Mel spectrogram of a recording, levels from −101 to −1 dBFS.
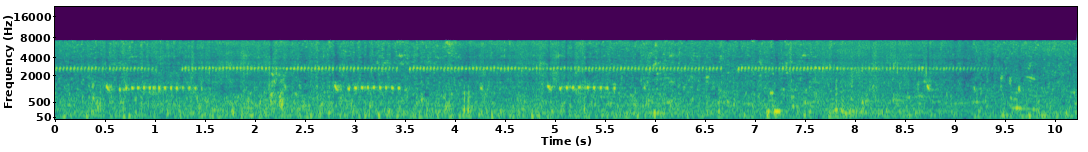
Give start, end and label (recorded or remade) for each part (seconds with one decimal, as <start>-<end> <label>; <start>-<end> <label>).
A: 0.0-1.0 recorded; 1.0-2.4 remade; 2.4-4.1 recorded; 4.1-5.3 remade; 5.3-7.6 recorded; 7.6-8.9 remade; 8.9-10.2 recorded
